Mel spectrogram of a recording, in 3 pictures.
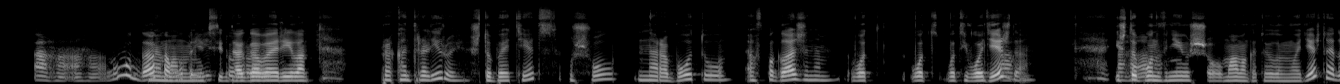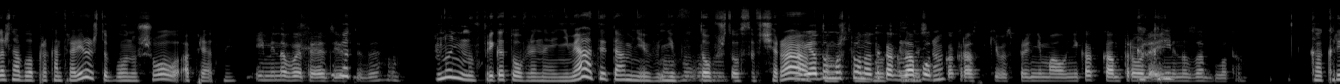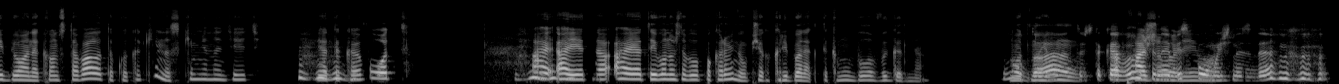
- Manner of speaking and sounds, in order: tapping; laugh; laugh; chuckle
- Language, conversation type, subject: Russian, unstructured, Как ты относишься к контролю в отношениях?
